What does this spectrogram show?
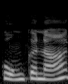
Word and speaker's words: कोंकणा: मिलते हैं तो वो आपका नाम सही से प्रोनाउंस करते हैं। और आई एम श्योर अगर आपको कोई पंजाबी मिले, वो हमेशा कंकना बोलेगा। कंकना, कोंकणा, क्यों साउथ में तो कणकणा नहीं भी बोले।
